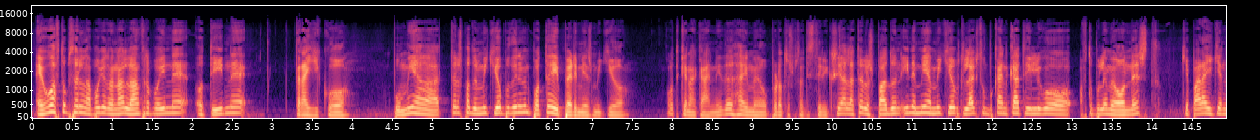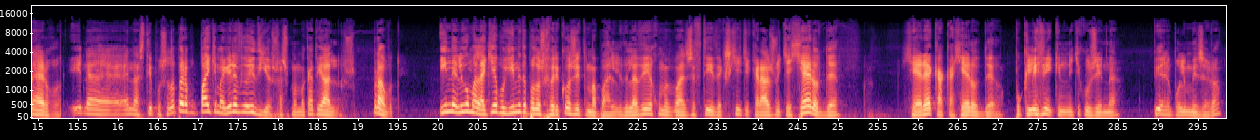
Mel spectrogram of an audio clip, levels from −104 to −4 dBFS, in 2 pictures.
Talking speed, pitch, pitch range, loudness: 210 wpm, 150 Hz, 125-185 Hz, -19 LUFS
